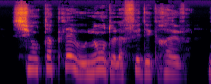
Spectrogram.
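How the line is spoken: Plain. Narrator (French): dit-elle

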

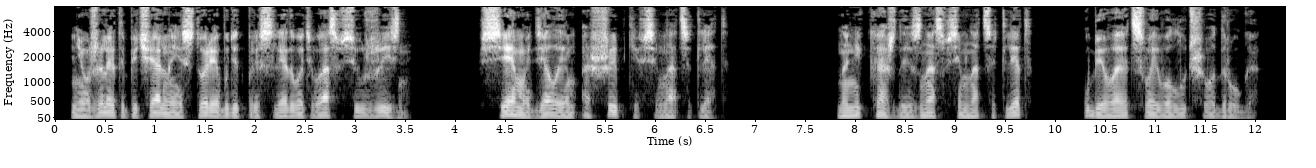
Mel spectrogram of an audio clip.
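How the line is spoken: Tired voice. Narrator (Russian): ответила она усталым голосом

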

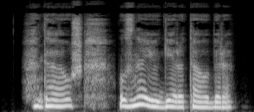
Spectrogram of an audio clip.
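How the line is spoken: Laughing. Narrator (Russian): засмеялась Зильке

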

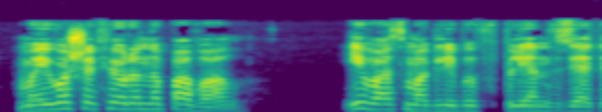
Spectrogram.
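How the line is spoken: Angry speech. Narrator (Russian): опять сердито заговорил капитан

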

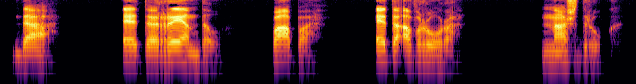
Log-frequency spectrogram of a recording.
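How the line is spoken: Softly. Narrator (Russian): мягко проговорил Роудс

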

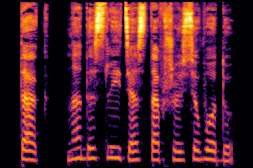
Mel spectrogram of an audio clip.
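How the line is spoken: Businesslike tone. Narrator (Russian): деловым тоном выдал Артур

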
